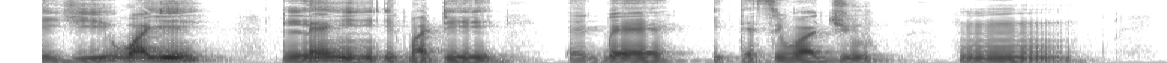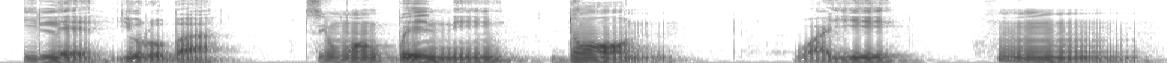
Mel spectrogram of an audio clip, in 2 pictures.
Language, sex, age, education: Yoruba, male, 30-45, tertiary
